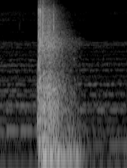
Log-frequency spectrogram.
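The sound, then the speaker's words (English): A single heavy slap of a stack of papers, presented as evidence for Bigfoot, hitting a table: one loud, dull thud with a brief papery crack, fading quickly into quiet. “That was my evidence slamming on the table.”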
